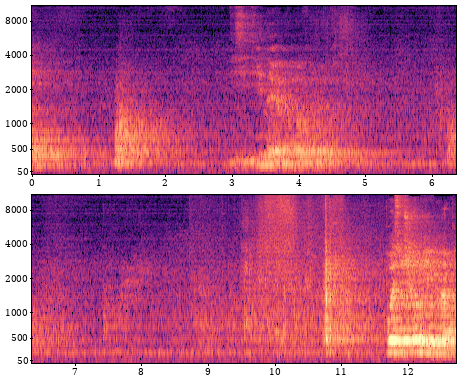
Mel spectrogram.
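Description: A middle-aged man talks calmly nearby.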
